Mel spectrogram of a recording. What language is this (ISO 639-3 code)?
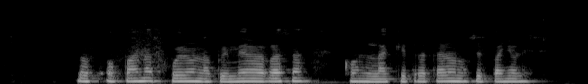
spa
